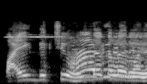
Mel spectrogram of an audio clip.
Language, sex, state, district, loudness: Bengali, male, West Bengal, Jhargram, -14 LUFS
